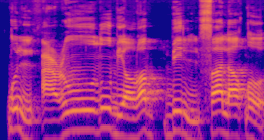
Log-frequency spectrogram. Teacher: قلقلہ کیا جائے گا اور آواز یعنی کہ ڈبل نکلے گی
